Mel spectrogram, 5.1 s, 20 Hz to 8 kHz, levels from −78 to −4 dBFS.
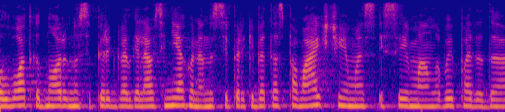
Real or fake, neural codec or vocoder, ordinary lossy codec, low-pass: real; none; AAC, 48 kbps; 7.2 kHz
